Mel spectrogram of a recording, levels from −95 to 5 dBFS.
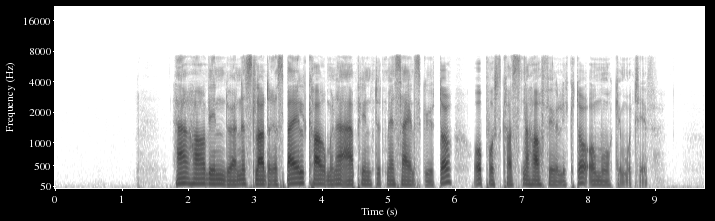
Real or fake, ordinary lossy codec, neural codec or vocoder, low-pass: real; none; none; 7.2 kHz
